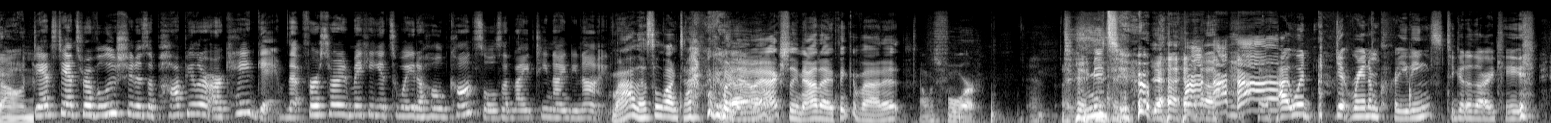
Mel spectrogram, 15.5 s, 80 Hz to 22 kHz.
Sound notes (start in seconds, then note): 10.6 both laugh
